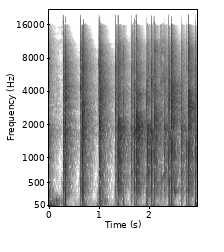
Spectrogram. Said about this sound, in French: On l'applaudit.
